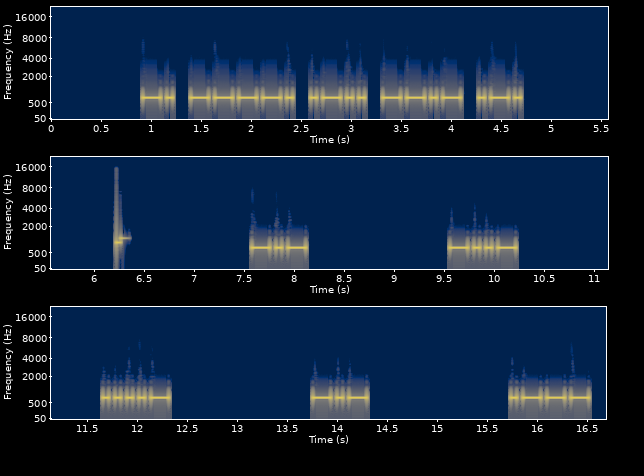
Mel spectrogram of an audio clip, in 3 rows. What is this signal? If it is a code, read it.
Morse code, heard as a keyed tone, about 21 wpm, spaced as for 9 wpm, 700 Hz. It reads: N9LQR KX4KJ
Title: USA Call Signs - 5 Characters - 8x Character Spacing - 20wpm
